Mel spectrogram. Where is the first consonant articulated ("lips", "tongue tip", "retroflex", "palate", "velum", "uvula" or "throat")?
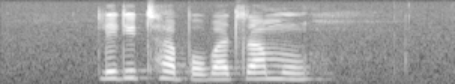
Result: tongue tip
